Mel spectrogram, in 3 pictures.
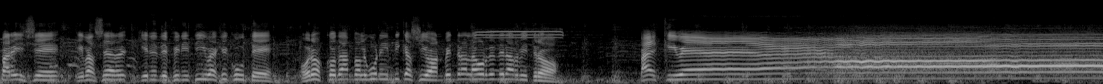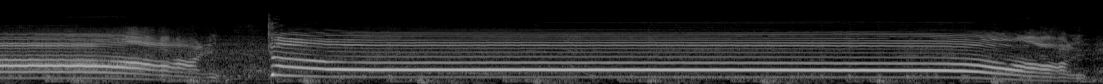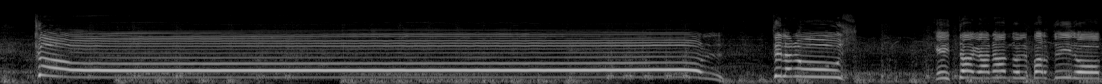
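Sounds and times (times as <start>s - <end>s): commentator shouting goal: 3.4s - 5.6s, 6.4s - 30.6s.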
